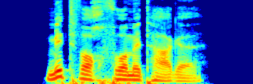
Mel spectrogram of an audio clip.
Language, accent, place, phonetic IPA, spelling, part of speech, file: German, Germany, Berlin, [ˌmɪtvɔxˈfoːɐ̯mɪtaːɡə], Mittwochvormittage, noun, De-Mittwochvormittage.ogg
- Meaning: nominative/accusative/genitive plural of Mittwochvormittag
